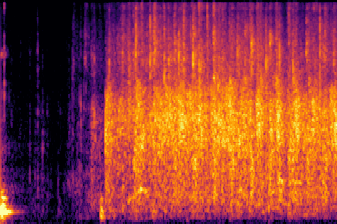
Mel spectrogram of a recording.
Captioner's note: audience applauding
